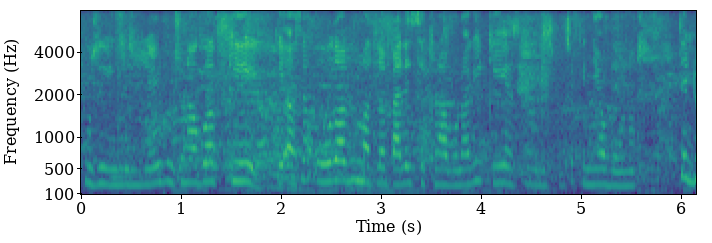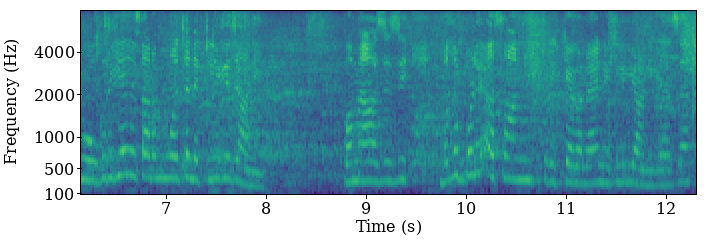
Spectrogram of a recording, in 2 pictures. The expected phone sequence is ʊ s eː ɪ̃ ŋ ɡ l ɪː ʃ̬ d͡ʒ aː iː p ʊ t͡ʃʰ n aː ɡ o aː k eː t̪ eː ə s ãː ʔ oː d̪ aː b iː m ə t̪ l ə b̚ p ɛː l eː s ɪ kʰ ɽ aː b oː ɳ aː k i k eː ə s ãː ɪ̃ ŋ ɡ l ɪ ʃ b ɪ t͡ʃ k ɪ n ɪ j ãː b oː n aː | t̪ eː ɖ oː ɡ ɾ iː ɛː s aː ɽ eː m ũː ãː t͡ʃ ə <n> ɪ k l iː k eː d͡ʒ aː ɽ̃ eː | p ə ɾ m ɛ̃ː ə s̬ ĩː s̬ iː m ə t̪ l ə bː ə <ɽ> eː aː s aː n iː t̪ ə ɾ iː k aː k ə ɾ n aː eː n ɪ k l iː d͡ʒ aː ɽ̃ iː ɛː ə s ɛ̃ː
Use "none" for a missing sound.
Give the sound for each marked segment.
n, ɽ

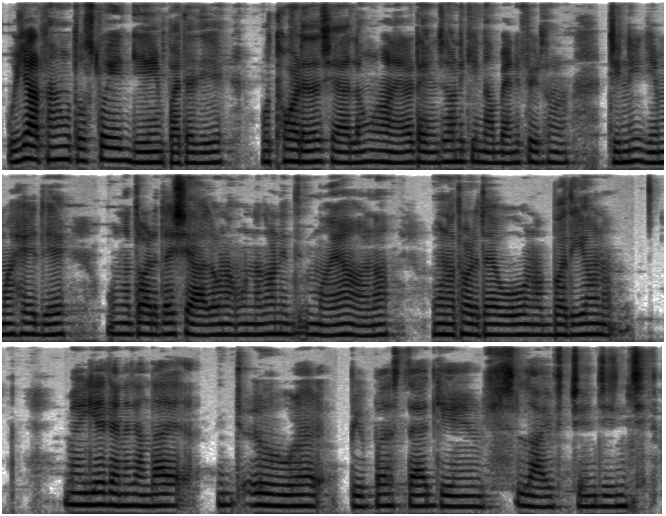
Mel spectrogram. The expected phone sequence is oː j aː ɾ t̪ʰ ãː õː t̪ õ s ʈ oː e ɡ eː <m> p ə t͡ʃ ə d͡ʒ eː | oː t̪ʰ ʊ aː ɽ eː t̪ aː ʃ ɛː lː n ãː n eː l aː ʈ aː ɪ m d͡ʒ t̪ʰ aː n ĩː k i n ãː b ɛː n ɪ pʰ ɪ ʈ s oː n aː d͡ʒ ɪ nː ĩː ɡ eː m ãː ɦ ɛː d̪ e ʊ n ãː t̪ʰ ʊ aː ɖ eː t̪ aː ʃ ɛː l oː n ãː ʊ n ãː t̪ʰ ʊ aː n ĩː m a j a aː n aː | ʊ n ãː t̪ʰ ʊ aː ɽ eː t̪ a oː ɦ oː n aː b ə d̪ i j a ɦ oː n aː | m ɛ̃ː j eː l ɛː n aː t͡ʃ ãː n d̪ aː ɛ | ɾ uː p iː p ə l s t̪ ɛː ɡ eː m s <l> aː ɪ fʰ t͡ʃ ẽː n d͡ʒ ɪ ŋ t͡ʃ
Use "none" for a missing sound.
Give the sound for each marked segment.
m, l

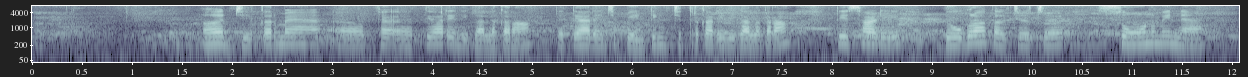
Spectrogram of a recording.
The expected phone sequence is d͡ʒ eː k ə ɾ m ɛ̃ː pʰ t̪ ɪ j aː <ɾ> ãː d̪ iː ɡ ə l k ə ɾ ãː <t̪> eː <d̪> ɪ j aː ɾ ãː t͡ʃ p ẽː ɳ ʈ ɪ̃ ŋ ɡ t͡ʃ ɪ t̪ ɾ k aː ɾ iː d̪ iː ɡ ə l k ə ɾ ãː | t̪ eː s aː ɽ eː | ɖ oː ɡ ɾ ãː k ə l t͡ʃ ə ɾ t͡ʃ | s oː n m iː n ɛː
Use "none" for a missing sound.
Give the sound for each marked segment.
ɾ, t̪, t̪

